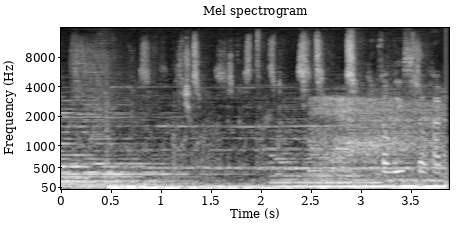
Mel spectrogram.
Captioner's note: eerie whispering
